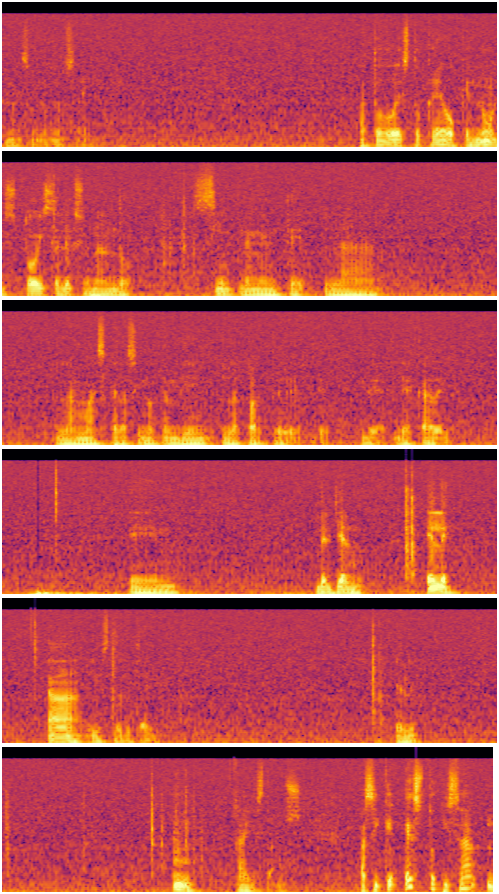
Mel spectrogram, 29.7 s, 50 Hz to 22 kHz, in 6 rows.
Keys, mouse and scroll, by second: 2.8-4.9 drag, 5.5 KP_7, 6.8 Escape, 7.3-8.6 drag, 8.6 middle click, 8.9-11.3 middle drag, 11.5-11.9 scroll down 1, 12.9-13.2 scroll up 1, 16.6 right click, 19.0 l, 20.6-20.9 scroll up 1, 21.2 shift+middle click, 22.6 right click, 23.6 l, 24.6 scroll down 2, 25.0 shift+middle click, 26.4 l, 29.2 click.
